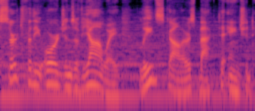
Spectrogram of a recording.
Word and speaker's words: YHWH: So his title, in a sense, was God, and his name was these 4 letters, which in English would be YHWH, which we think were probably pronounced something like Yahweh.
